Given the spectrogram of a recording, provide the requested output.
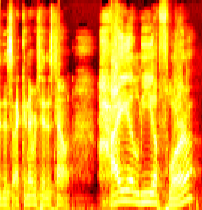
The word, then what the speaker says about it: Hialeah: never say this town hialeah florida that say it right hey elia it looks like hallelujah florida but hialeah floor uh question gatormall uh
